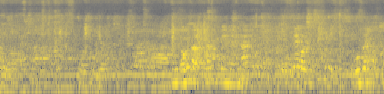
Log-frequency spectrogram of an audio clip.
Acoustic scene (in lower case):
crowded indoor space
